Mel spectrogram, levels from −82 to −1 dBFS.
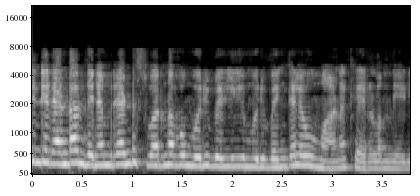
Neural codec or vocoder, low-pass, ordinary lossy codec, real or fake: codec, 16 kHz, 8 kbps, FreqCodec, smaller model; none; none; fake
